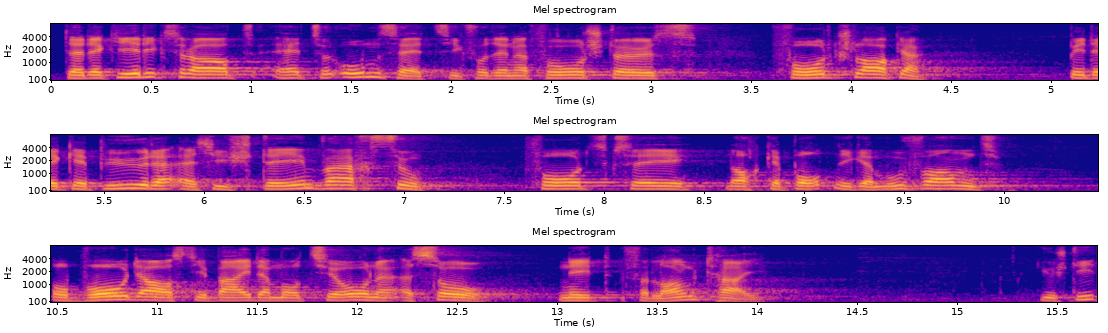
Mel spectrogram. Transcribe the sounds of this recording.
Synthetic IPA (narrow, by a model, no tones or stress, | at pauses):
d̥əʁɛɡiːɾɪksraːthɛt̚t͡sʊɾʊmzɛt͡sɪkfɔdɛnəfoːrʃtøːs | foːrkʃlɑːɡə | b̥ɪdəɡɛbyːɾəʔəsyʃteːmvæχsl̩ | foːrt͡skseːnɑχɡ̥əbɔtnɪɡəmufvɑnd | ɔbvoːldɑːsd̥iəbaɪdəmɔt͡sjoːnəʔəsoːnɪtfərlɑŋthæɪ | juʃti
